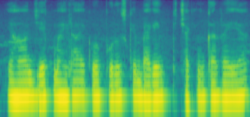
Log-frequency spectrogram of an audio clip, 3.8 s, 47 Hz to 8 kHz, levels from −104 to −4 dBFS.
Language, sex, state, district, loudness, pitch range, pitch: Hindi, male, Bihar, West Champaran, -14 LUFS, 105-110 Hz, 110 Hz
